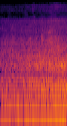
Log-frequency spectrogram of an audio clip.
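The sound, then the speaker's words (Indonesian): A heavy truck rumbles past, its deep engine drone steady and swelling slightly louder toward the end of the short stretch. “masa ngomongin percintaan ada truk lewat berhenti gitu anjing.”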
